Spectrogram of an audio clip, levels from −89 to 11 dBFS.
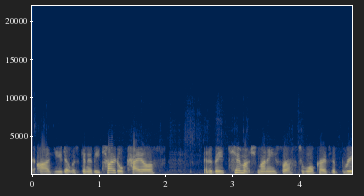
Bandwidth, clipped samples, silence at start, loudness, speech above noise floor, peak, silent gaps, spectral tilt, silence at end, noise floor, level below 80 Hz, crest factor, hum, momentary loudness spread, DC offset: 5 kHz; under 0.1%; 0 s; -24 LUFS; 37 dB; -6 dBFS; none; -7.5 dB/octave; 0 s; -61 dBFS; -72 dBFS; 20 dB; none; 6 LU; under 0.1%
